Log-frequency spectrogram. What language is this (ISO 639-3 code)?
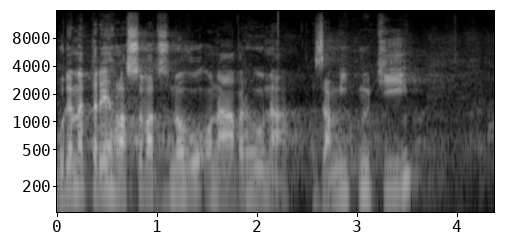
ces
